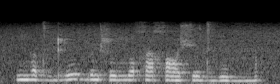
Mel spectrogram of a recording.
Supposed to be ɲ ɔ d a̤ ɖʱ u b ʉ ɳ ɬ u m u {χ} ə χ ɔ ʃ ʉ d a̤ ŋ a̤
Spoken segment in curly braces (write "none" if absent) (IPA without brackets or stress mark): χ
